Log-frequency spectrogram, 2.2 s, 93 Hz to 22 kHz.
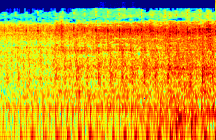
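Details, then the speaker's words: Suzuki GS150R single-cylinder at idle, 204,337 km. An even thump with a light tinny chatter over it from a worn timing chain, which the owner says is due for replacement. "വണ്ടി ഇപ്പോൾ പ്രശ്നം എന്താണെന്ന് വെച്ചാൽ നമുക്ക് timing chain മാറാറായിട്ടുണ്ട്. അതിൻ്റെ നോയ്സും കാര്യങ്ങളൊക്കെ വന്നു തുടങ്ങിയിട്ടുണ്ട്."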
